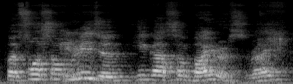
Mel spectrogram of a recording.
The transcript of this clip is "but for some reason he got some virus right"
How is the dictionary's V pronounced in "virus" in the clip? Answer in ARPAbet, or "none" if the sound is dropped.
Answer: V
